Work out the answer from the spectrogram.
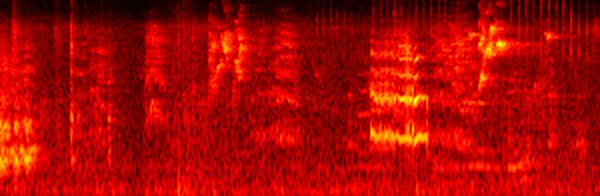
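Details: Ornate lorikeet from Sulawesi giving a mix of scratchy chirps, then a louder burst of harsh, broadband screeching near the end, with quieter rustling between calls.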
